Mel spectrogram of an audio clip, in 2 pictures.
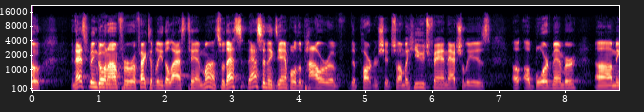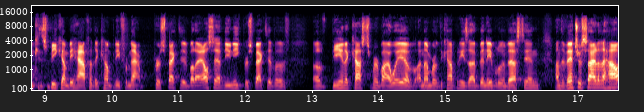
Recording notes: from day 2 of The Future of Supply Chain in Northwest Arkansas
